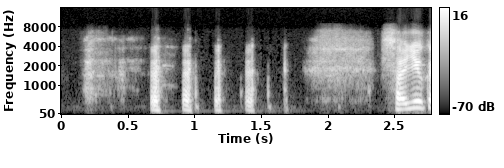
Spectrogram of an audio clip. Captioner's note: laughing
